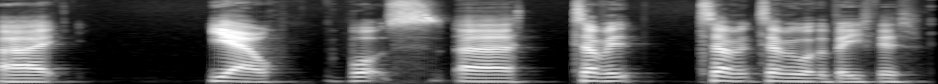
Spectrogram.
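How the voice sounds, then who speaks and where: A man hosting a casual podcast interview, explaining his points in a measured way. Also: mid-range voice, steady tone, fairly bright tone, clean tone. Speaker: podcast host.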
